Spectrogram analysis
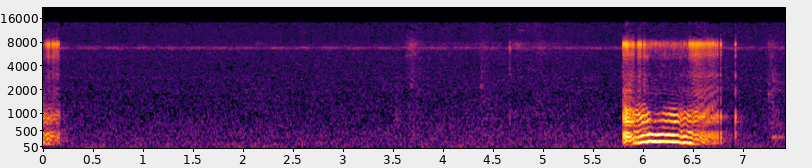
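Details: Sleeping cat with sleep apnea: about six seconds of near silence, then one loud, rough, snorting snore lasting about a second, a breathing pause ended by a snore.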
